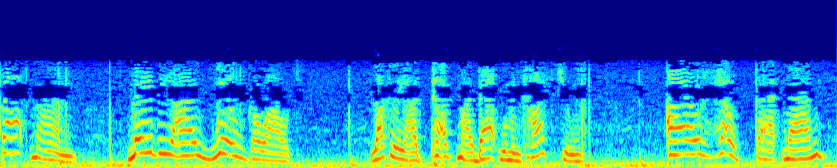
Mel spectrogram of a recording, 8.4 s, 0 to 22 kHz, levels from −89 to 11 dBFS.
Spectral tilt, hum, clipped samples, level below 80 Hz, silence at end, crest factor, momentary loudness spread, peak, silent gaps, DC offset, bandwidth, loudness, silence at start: -6.5 dB/octave; none; under 0.1%; -28 dBFS; 0 s; 14 dB; 13 LU; 0 dBFS; none; under 0.1%; 5 kHz; -14 LUFS; 0 s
